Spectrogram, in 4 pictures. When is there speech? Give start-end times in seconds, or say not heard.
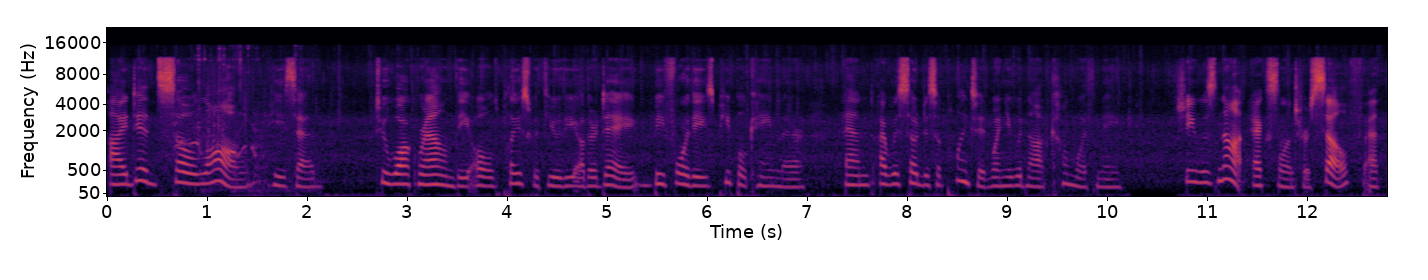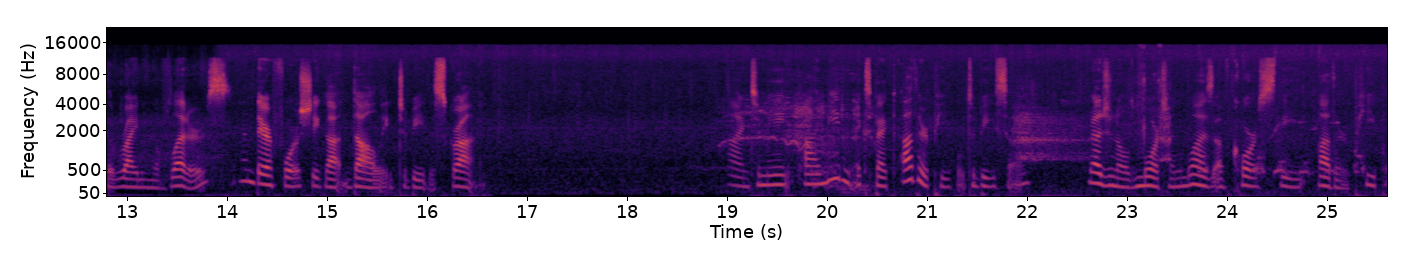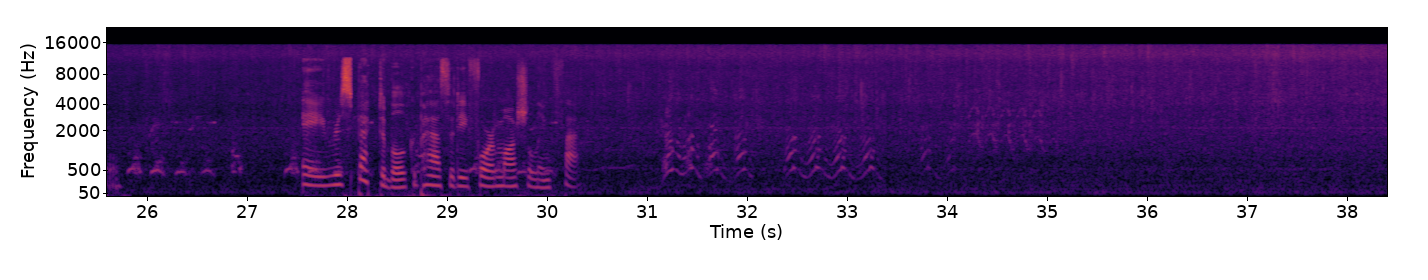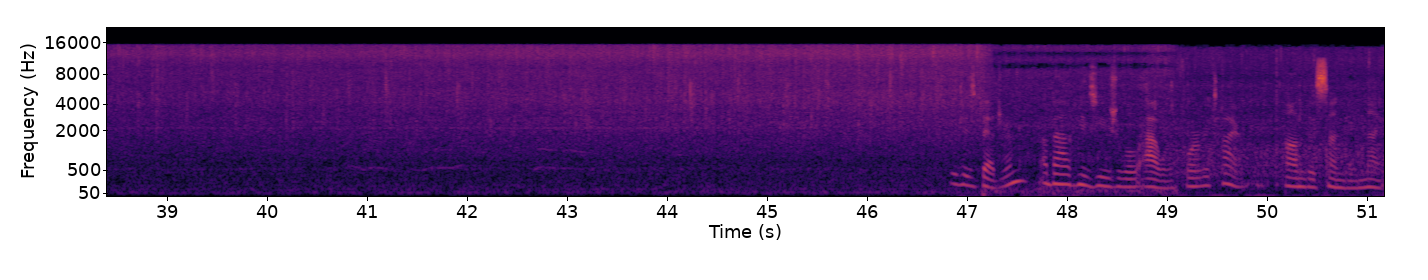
0.0-16.6, 19.0-25.8, 27.6-30.3, 46.8-51.1.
